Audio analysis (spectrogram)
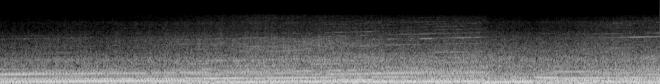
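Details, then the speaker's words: Ford Mustang GT500 supercharged V8 under hard acceleration after new correctly gapped spark plugs, high blower whine climbing with the roar; supercharger belt slip felt. "Wow I'm Eli that's impressive can hear the blower whining"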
